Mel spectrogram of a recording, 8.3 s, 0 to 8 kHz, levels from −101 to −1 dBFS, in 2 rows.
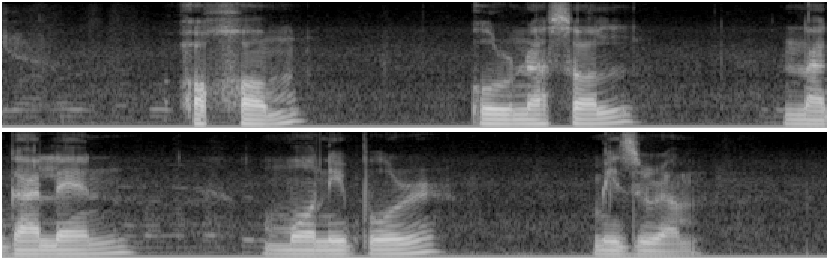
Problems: constant background noise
